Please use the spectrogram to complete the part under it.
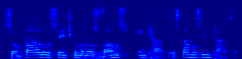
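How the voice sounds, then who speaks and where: Interpreter, man, slightly high pitch, hesitant word-searching delivery. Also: big pitch swings, moderate pace, darkish tone. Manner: hesitant, searching for words, fillers and restarts. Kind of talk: live sermon interpreting.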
